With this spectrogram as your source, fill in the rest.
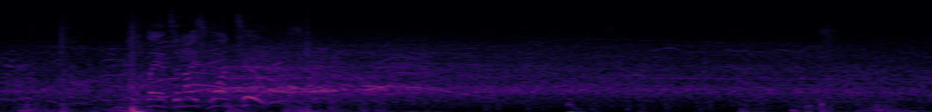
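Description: Punches thud against a body.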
